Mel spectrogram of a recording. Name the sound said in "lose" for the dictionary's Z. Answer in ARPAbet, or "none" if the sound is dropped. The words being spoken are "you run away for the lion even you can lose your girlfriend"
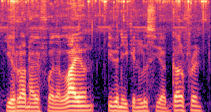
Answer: S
